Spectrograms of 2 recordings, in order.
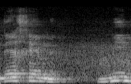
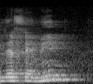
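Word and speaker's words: לחם מן: Quand on dit hamotzi lechem min haaretz, si on dit lechemin, alors ça fait lechamin. On réunit les deux mêmes ensemble. Alors ça fait un mot, lechemin. Comme si on ne prononce pas le premier même de lechem.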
